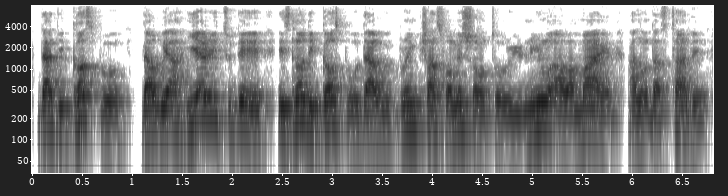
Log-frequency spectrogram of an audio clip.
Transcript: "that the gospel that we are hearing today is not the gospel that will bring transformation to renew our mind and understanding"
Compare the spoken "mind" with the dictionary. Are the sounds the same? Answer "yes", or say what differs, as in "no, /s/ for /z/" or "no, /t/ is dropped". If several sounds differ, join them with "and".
yes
